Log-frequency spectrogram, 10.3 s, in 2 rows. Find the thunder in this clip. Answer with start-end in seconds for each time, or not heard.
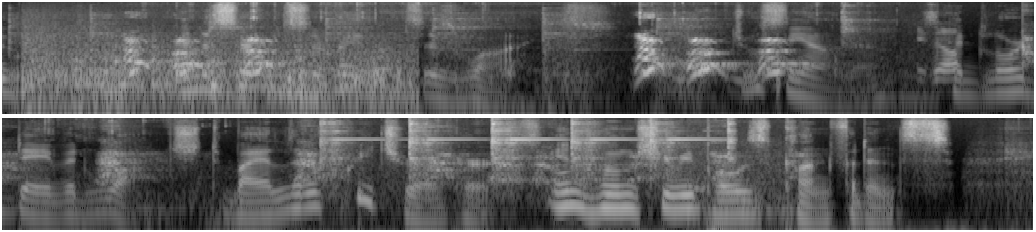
0.1-2.1.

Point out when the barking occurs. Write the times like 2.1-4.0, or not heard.
0.6-9.2.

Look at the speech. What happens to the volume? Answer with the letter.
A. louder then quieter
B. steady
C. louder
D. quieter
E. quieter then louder
E.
